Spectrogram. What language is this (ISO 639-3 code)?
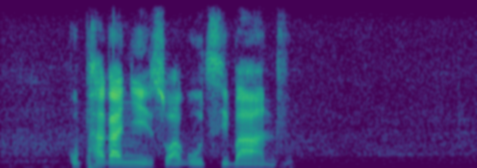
ssw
